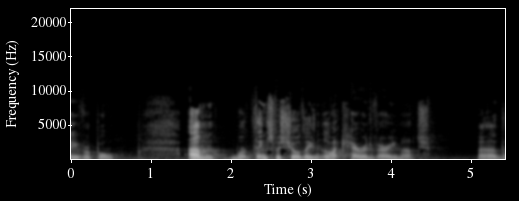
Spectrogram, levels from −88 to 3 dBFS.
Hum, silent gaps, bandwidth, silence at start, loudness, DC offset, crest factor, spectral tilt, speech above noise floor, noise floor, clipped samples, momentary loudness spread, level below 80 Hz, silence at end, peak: none; none; 9.8 kHz; 0 s; -32 LUFS; under 0.1%; 26 dB; -5 dB/octave; 38 dB; -70 dBFS; under 0.1%; 20 LU; -58 dBFS; 0 s; -6 dBFS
